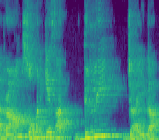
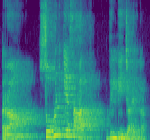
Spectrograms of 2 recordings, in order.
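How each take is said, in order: First: Delhi punched, the rest said evenly and slowly; stress on Delhi. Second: Sohan stressed with a falling tune, slow; stress on Sohan. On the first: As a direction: hit Delhi, keep other words even. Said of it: "लेकिन दिल्ली के ऊपर ज्यादा stress पड़ा". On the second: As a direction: lean on Sohan instead of Delhi. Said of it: "यही वाक्य है मेरा". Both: Shown as a demonstration.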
